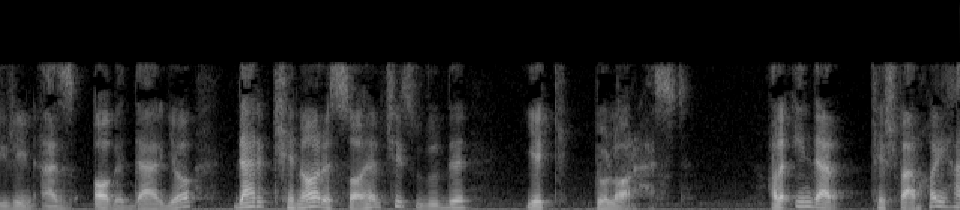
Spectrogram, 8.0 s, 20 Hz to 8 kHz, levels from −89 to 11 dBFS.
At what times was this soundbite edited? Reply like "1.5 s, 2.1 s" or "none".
none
